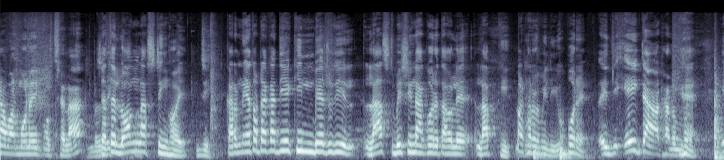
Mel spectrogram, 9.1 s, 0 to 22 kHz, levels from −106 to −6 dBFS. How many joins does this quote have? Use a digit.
2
